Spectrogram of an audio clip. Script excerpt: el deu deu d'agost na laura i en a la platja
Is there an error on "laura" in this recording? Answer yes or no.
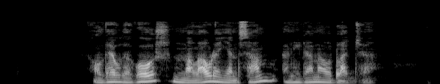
no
